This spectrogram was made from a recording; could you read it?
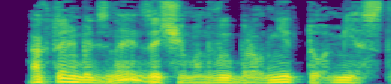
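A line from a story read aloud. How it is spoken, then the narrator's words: Plain. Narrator (Russian): спросил он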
